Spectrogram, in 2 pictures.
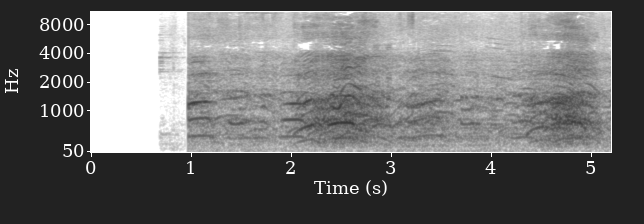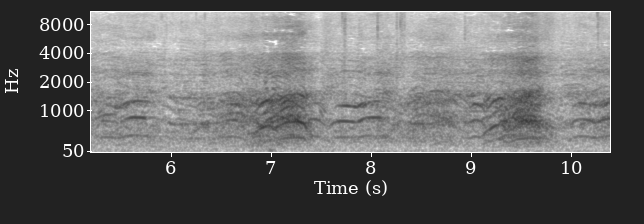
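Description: A crowd of men talks loudly outdoors.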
